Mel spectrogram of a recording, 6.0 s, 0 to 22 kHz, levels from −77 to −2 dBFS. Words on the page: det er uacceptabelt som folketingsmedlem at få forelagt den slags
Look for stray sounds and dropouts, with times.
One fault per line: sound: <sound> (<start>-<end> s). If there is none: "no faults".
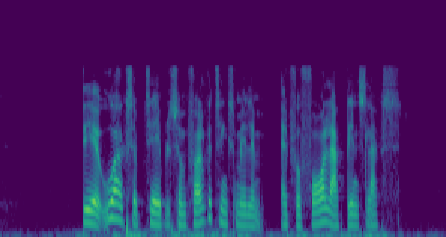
no faults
